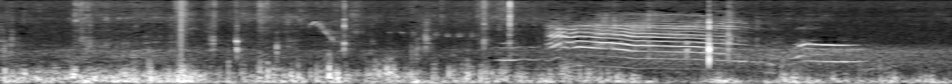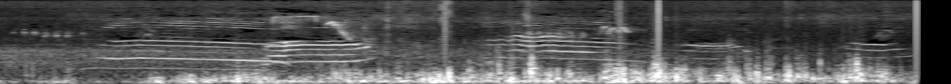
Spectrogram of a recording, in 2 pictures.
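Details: Street cat outdoors giving several drawn-out meows, each a wavering tone that rises then falls, spaced a second or two apart, over heavy low rumbling wind or handling noise.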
